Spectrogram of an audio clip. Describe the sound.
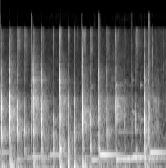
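A rapid, uneven run of a dozen or so sharp, hard knocks, fairly loud, someone rapping on a surface to mimic extremely hard knocking running along an entire wall, as if someone ran pounding the wall with a fist at one in the morning, with no talking.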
